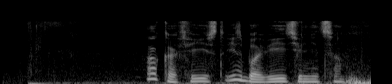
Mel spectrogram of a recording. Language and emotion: Russian, sad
